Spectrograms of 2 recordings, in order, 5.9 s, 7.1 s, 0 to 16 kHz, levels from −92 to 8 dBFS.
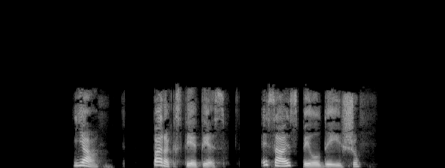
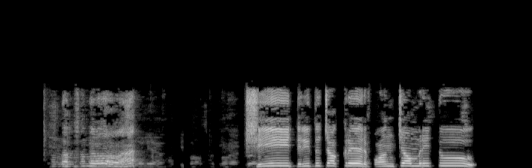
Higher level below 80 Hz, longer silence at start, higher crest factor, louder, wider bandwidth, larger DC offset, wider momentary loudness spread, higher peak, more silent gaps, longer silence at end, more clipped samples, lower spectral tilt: about the same, -64 dBFS vs -64 dBFS; first, 1 s vs 0.7 s; about the same, 18 dB vs 18 dB; about the same, -18 LUFS vs -17 LUFS; about the same, 8 kHz vs 8 kHz; neither; second, 11 LU vs 14 LU; about the same, -2 dBFS vs 0 dBFS; first, 1.54-1.61 s, 1.69-2.05 s, 3.07-3.13 s, 3.21-3.49 s, 3.99-4.04 s vs 2.32-2.54 s, 2.87-2.93 s, 3.22-3.26 s, 4.53-4.59 s; first, 1.15 s vs 0.75 s; neither; first, -3.5 dB/octave vs -1.5 dB/octave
